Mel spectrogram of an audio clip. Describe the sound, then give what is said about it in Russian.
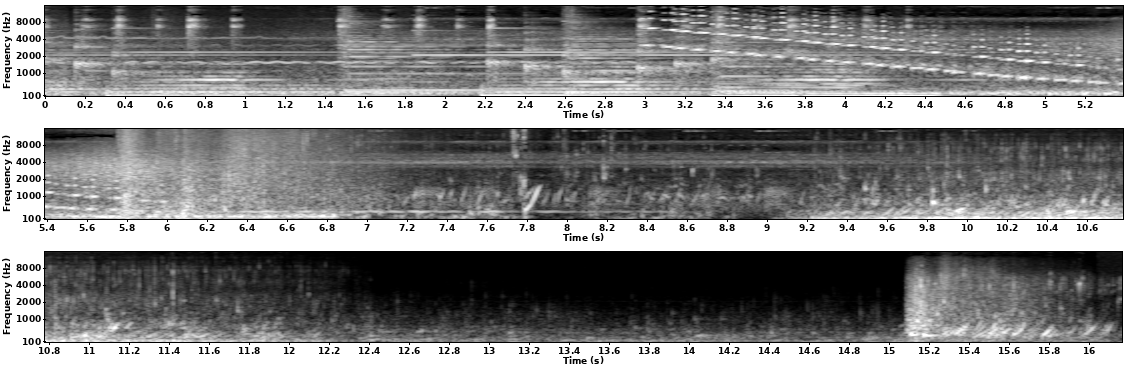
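Water gurgles and bubbles in a steady wash for several seconds, after a musical passage with a long descending swoop and a sudden splash-like burst; a brief brighter burst near the end. “Как тут мокро. Я умею пускать пузырьки.”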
